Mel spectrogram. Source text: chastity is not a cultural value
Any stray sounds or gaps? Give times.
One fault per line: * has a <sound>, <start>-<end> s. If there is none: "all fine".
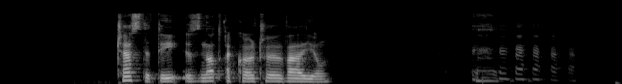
* has a laugh, 4.4-5.9 s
